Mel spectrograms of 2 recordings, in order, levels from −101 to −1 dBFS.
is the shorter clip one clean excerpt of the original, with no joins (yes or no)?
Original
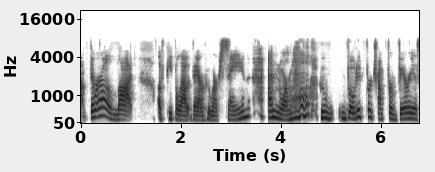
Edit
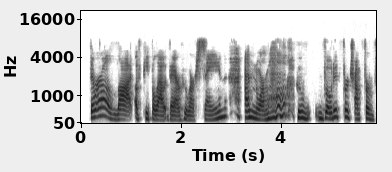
no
